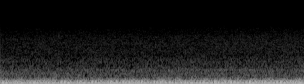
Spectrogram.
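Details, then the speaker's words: 1949 Ford Club Coupe: deep, even low rumble with steady beat and no misses or knocks; smooth idle, sounds good. "Told you it sounds good."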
